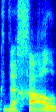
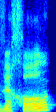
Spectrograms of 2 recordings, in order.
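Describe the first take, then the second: First: The vowel after the ch is an 'a'. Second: The vowel after the ch is an 'o'. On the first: The speaker calls it wrong. "it would sound like v'chal, which is wrong" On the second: The speaker calls it right. "the marking is an o vowel"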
